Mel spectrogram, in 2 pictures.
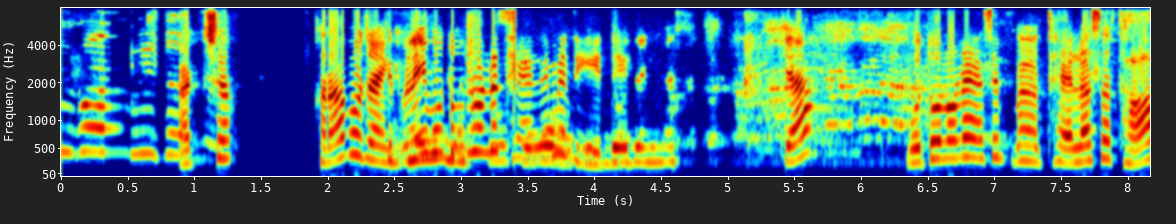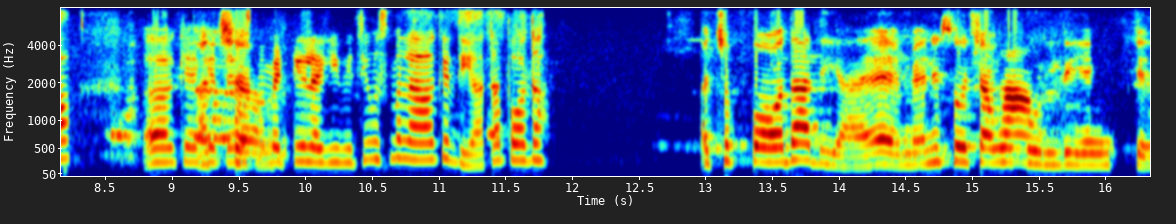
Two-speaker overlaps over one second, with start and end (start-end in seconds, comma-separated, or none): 2.4-4.2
